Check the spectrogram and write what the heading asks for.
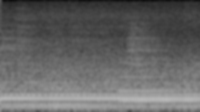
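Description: Electric guitar through a small combo amplifier, holding a steady ringing chord; another, slightly lower note joins about a second in.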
